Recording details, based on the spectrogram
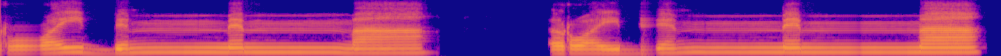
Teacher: बा की जेर को मीम के साथ ज्वाइन करें नून की आवाज खत्म हो रही है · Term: इदगाम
